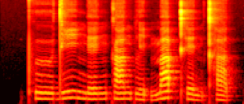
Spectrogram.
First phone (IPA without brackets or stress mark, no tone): pʰ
